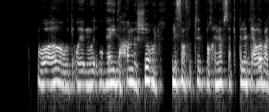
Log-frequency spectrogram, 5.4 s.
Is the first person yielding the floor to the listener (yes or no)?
yes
